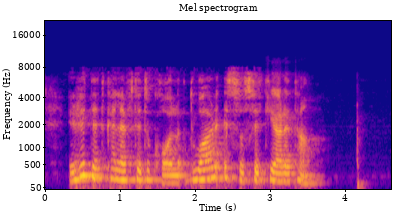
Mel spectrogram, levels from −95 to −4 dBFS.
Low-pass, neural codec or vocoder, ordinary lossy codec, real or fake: 7.2 kHz; none; Opus, 24 kbps; real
